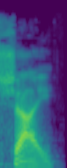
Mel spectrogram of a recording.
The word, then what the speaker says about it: Shai: so my name is Shai in Hebrew it's spelled uh Shin yud which is basically the first uh like sh and then a y um and I have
